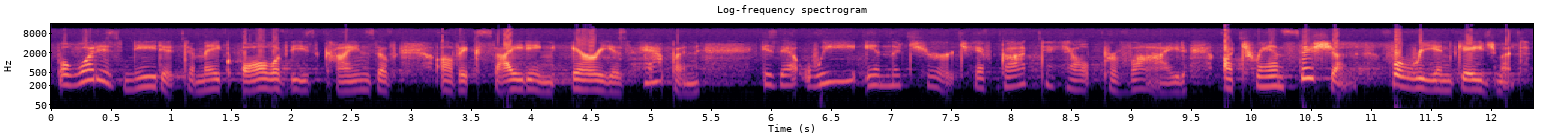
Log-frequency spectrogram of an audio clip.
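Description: A woman in her fifties giving an earnest talk at a church gathering, emphatic and often pausing with hesitations. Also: deep voice. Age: 50s. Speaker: church conference speaker. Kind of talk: prepared talk on aging and ministry. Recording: long reverb of a large hall.

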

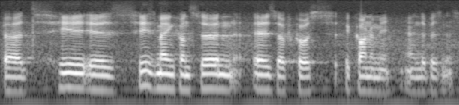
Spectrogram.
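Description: A German-accented man whose first language is German, speaking in a flat, level tone with little movement in pitch. He answers slowly and carefully, often restarting his sentences. The recording is a dull lo-fi tape with a faint hiss underneath. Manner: halting, careful, with frequent restarts. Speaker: interviewee.

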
